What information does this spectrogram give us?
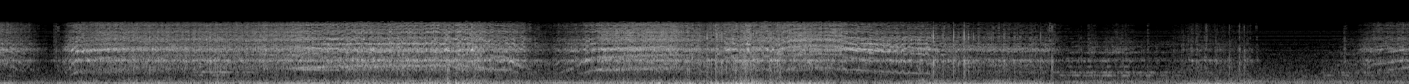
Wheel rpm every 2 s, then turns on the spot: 120, 200, 150, 180, 140, 30, 20.
none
